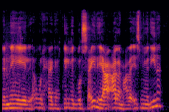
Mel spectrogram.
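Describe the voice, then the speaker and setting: Man, Egyptian accent, grammar teacher, very rapid delivery, slightly high voice, quick rhetorical questions. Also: pushed and bright, slight background noise. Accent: Egyptian Arabic. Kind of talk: online grammar lesson.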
